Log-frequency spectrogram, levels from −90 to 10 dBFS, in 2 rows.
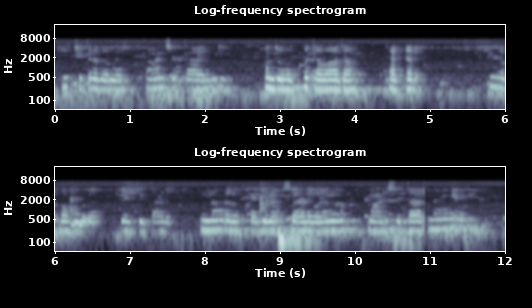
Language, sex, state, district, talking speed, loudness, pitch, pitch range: Kannada, female, Karnataka, Mysore, 80 wpm, -18 LUFS, 215 Hz, 205-230 Hz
